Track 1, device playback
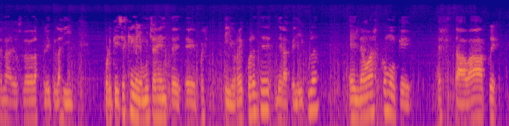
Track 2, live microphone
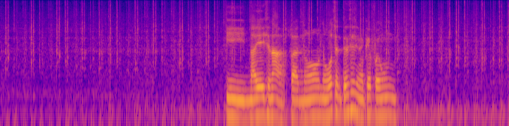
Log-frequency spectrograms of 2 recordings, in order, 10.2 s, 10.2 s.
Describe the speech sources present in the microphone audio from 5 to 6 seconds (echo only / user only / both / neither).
user only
